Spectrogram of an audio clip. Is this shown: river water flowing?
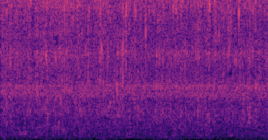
yes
